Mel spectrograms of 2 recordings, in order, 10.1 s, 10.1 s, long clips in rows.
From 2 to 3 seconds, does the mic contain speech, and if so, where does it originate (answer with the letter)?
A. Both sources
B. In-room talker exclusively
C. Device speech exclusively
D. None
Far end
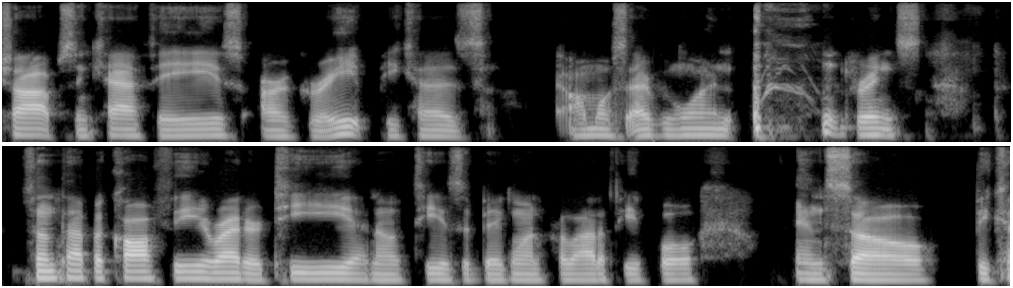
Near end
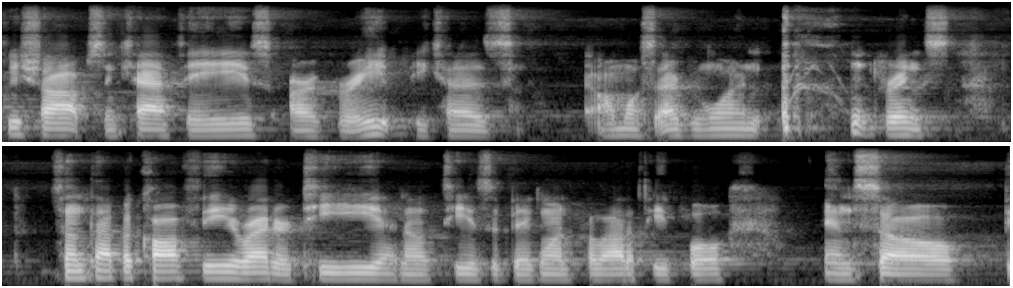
C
